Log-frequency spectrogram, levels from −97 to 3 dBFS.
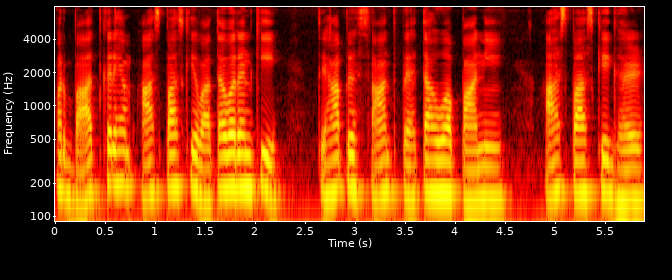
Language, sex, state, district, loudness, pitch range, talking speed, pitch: Hindi, male, Bihar, East Champaran, -28 LUFS, 140-175 Hz, 195 wpm, 160 Hz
